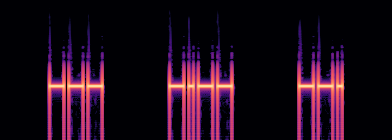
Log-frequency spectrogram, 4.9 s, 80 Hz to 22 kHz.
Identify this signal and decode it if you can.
Morse code, heard as a keyed tone, about 20 wpm, spaced as for 8 wpm, 700 Hz. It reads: OYG
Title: 198 Lesson 32e - Letter k - Three Characters 20wpm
